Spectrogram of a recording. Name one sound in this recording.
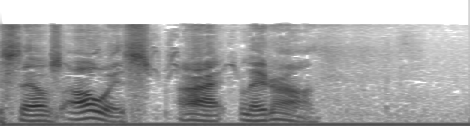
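A bird caws shrilly several times.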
